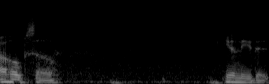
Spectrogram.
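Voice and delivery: depressed, dejected tone. Answering a question about the team's draft pick: sounding depressed. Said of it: "you sound so depressed".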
